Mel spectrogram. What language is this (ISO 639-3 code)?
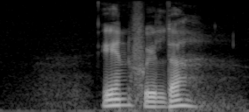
swe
